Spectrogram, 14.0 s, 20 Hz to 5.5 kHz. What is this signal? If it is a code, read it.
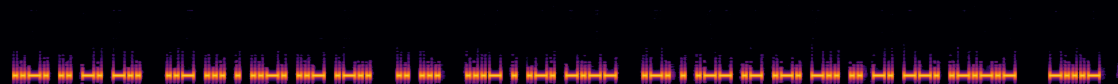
Morse code, heard as a keyed tone, about 25 wpm, 600 Hz. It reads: FIND USEFUL IS VERY REWARDING. <BT>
